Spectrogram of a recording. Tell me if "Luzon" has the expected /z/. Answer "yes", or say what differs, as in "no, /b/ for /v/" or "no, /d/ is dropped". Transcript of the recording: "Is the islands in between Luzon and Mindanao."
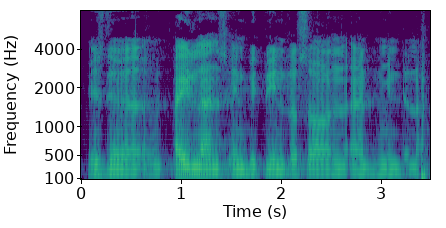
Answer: no, /s/ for /z/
